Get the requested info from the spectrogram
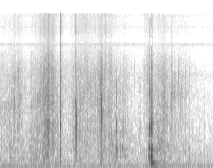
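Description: Footsteps crunching on dry grass and leaf litter: a few irregular steps, with a louder thump about three seconds in.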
